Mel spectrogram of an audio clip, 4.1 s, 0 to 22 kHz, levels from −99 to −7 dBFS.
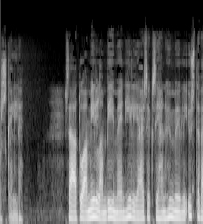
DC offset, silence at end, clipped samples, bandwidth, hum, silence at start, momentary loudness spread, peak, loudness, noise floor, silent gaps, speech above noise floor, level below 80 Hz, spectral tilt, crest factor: under 0.1%; 0 s; under 0.1%; 11.5 kHz; none; 0 s; 13 LU; -4 dBFS; -19 LUFS; -58 dBFS; none; 40 dB; -52 dBFS; -6.5 dB/octave; 16 dB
